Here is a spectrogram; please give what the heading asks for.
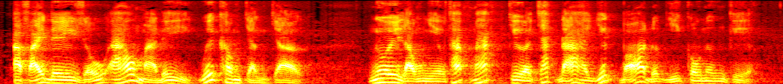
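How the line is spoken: Smiling. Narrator (Vietnamese): Sung đại sư mỉm cười

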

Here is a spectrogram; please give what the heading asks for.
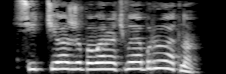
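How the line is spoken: Frightened scream. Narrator (Russian): испуганно закричала Аня

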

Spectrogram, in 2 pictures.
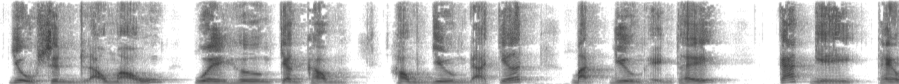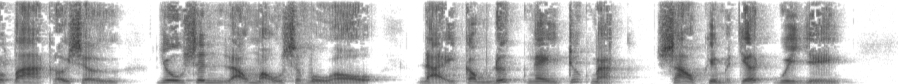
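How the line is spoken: Harsh growling cry. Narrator (Vietnamese): cái hán tử kia gằn giọng kêu lên

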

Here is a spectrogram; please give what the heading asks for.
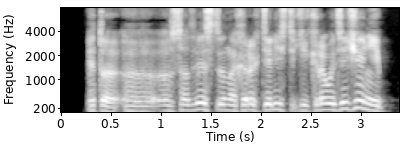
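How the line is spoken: Student mumbling. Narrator (Russian): мямлил ученик из 2-го Б

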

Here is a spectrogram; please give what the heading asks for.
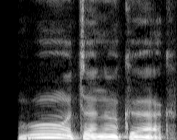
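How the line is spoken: Drawled. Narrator (Russian): протянул Стюарт

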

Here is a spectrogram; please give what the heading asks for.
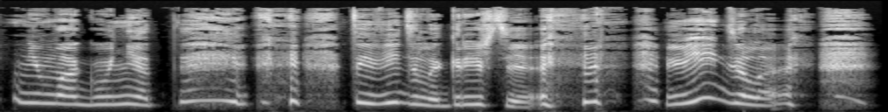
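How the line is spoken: Cackling laughter. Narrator (Russian): Хохотала эта мерзость

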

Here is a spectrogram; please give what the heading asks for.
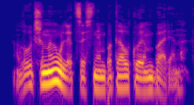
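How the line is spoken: Sullen mutter. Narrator (Russian): хмуро буркнул Владимир

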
